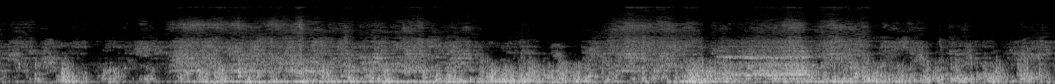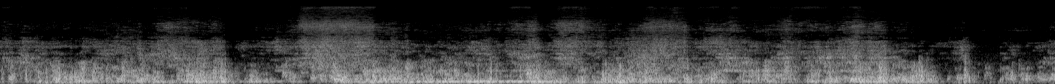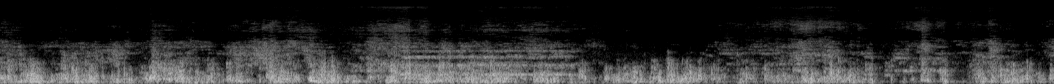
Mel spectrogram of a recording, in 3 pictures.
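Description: Express passenger train running through a curving hill section, its wheels rumbling and clattering on the track, heard from beside the coach with wind on the microphone. A steady low hum runs through the first half, and brief higher tones ring out twice.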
